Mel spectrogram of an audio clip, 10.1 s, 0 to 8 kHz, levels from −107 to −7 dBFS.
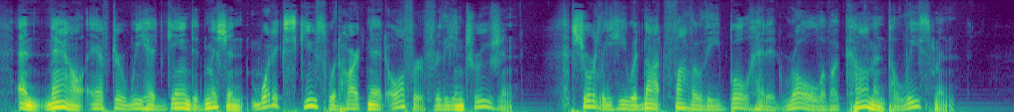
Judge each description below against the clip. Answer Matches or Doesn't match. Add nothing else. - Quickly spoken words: Doesn't match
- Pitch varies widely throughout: Matches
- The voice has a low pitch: Matches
